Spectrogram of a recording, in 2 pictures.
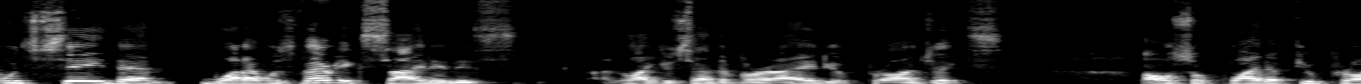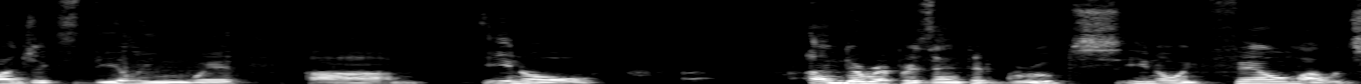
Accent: Brazil; and also I'm from Brazil, so the Brazilian music, obviously Brazil is a very musical country, and the music of Brazil is very, very important to me as well.

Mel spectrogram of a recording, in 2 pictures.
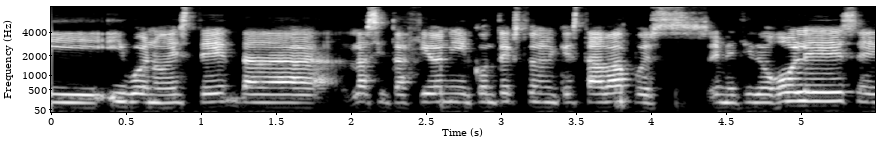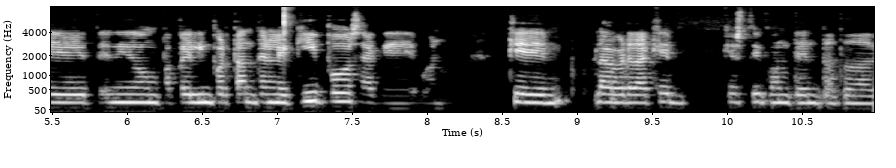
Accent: Valencia, Valencian Community, Spain; para la gente como yo, que soy de Valencia

